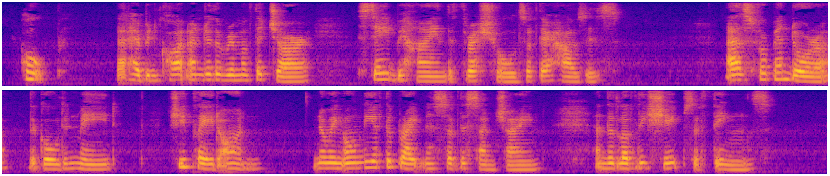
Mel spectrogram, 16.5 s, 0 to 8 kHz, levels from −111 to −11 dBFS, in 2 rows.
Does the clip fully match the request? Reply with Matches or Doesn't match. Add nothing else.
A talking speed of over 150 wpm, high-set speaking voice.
Doesn't match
